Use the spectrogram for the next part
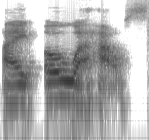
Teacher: if we don't get that N in there, it totally changes the meaning of it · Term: dropping an ending sound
